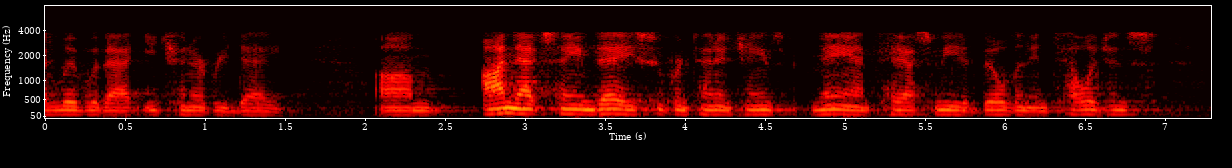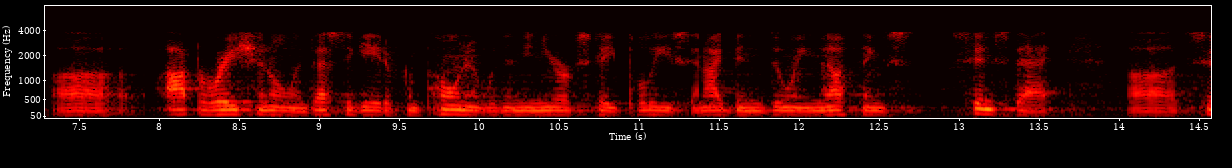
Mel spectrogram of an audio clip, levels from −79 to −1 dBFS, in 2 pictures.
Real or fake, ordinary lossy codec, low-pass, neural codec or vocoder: real; AAC, 16 kbps; 7.2 kHz; none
